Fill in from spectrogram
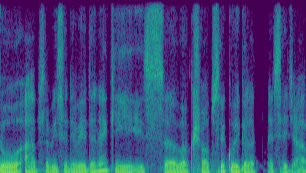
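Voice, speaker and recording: A man's somewhat breathy voice with a dark, mellow tone and fairly even intonation, dry and close with no echo. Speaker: workshop presenter on nonprofit law. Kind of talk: online workshop lecture. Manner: halting with many fillers.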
